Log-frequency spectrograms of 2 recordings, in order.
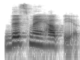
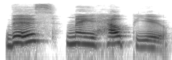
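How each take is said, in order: First: It is spoken at normal speed. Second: It is spoken slowly. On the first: "at normal speed"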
